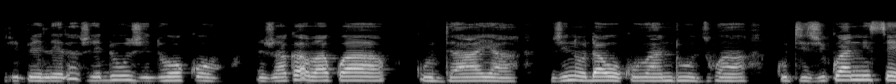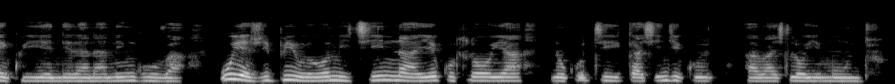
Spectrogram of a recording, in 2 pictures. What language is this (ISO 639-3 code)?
ndc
